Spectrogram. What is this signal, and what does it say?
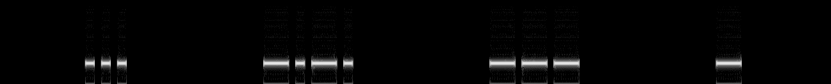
Morse code, heard as a keyed tone, about 15 wpm, spaced as for 5 wpm, 1000 Hz. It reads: SCOT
